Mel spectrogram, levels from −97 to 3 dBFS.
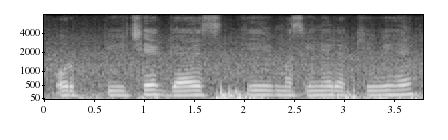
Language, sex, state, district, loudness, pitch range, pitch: Hindi, male, Uttar Pradesh, Saharanpur, -15 LUFS, 155-160 Hz, 155 Hz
